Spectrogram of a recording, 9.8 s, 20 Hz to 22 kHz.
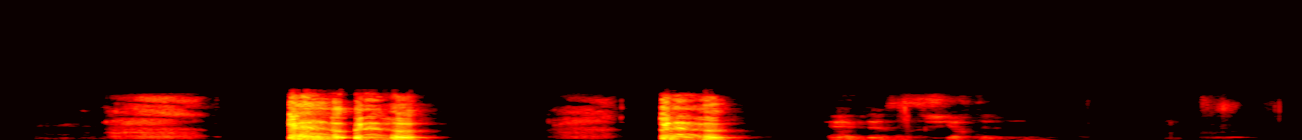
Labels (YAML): expert_labels:
- quality: ok
  cough_type: unknown
  dyspnea: false
  wheezing: false
  stridor: false
  choking: false
  congestion: false
  nothing: true
  diagnosis: healthy cough
  severity: pseudocough/healthy cough
age: 42
gender: female
respiratory_condition: true
fever_muscle_pain: false
status: healthy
